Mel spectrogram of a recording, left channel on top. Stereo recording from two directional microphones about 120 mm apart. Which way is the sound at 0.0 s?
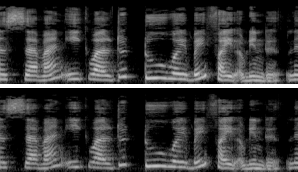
35° left (ahead or behind).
